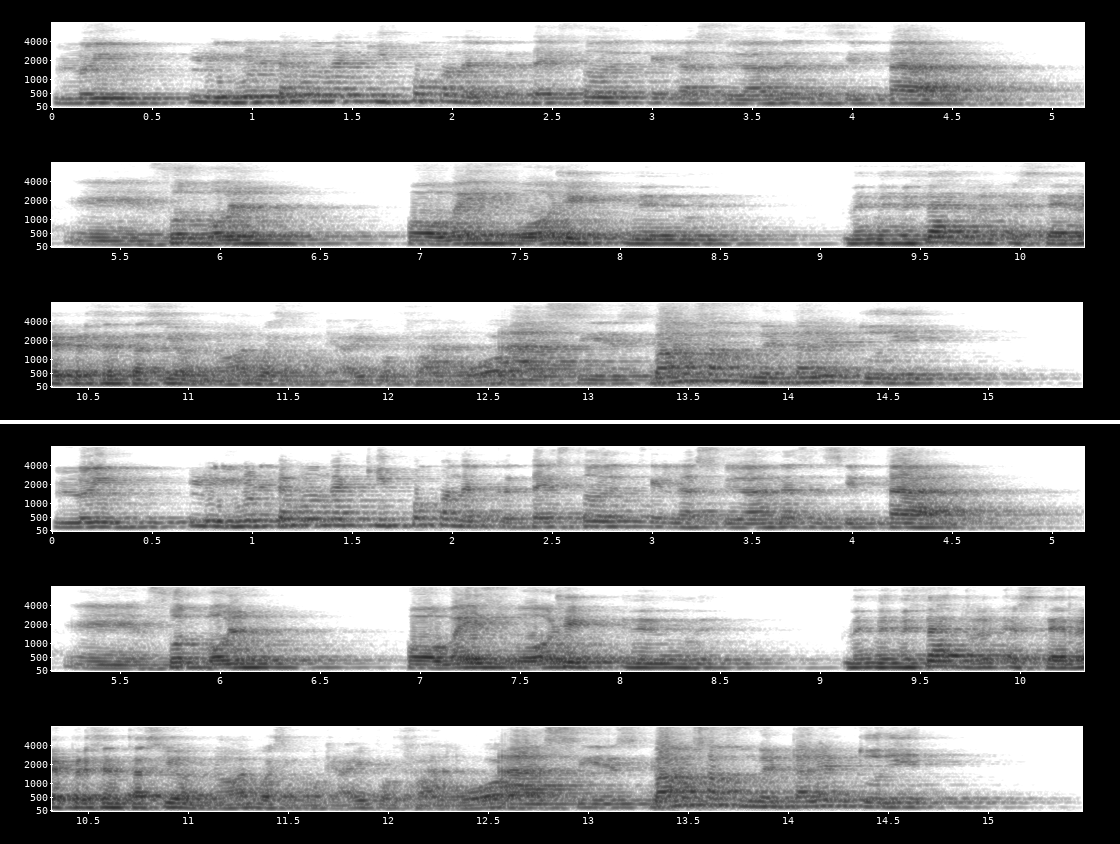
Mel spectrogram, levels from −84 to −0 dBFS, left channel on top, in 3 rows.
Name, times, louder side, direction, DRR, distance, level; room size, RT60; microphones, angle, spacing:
voice 1, 0.0-4.6 5.2-6.5 6.9-7.9 12.1-14.7, right 1 dB, 80° right, 4 dB, 1.5 m, -26 dB
voice 2, 7.7-8.5 9.1-12.6 13.3-13.4, right 2 dB, 45° right, 2 dB, 1.2 m, -24 dB
15.0 x 5.7 x 7.5 m, 1.4 s
head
